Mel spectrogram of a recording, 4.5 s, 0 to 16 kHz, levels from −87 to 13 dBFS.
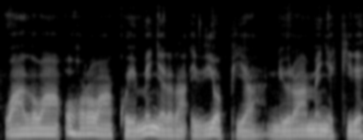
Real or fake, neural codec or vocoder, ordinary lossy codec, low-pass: real; none; none; 14.4 kHz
